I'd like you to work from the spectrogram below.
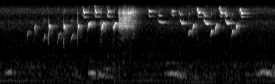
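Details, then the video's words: Moroccan European goldfinch pouring out rapid ascending chips that run into a buzzy burst, followed by bouncy repeated liquid twitters, with faint low warbles in the background. "استمع واستمتع الى طائر الحسون المغربي الحر الاصيل"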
